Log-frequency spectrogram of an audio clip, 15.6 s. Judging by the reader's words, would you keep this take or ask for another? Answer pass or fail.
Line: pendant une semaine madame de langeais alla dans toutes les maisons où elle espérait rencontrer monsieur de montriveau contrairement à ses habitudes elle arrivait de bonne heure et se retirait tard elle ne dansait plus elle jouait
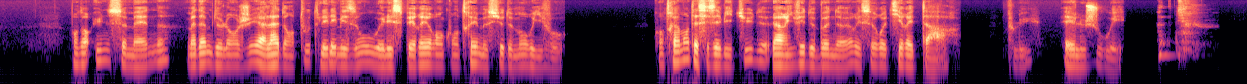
fail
